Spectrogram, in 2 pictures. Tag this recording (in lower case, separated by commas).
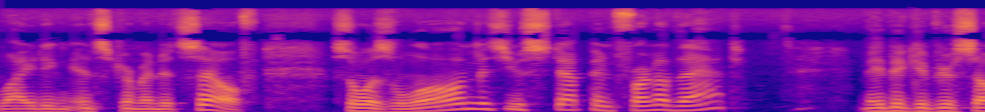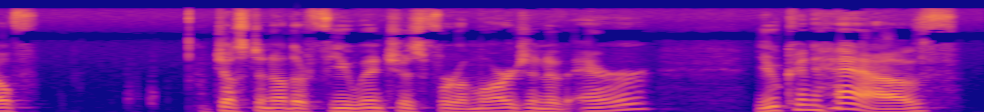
speech, inside a small room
